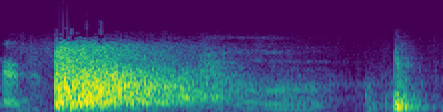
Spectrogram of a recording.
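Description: A gunshot during a struggle in a radio drama: one loud, sharp report that dies away over about a second. A shorter, weaker burst follows near the end.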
